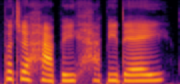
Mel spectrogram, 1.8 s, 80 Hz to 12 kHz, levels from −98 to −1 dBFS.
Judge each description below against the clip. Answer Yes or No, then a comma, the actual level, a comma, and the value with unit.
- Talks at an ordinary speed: Yes, average, 165 wpm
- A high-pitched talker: Yes, high, 240 Hz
